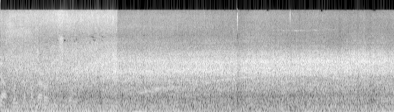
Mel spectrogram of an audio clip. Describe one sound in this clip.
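Tyres hiss steadily on a wet road as traffic passes.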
